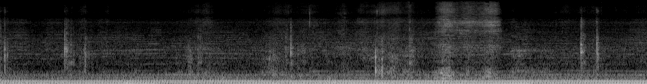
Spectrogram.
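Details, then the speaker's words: 2001 Subaru Outback at idle after serpentine belt, idler pulley and tensioner replacement, bubbles in fluid: steady constant-pitch droning whine, improving; power steering pump whine from air in fluid. "Look at the bubbles in there. So, we start it up. Turn the wheel some. See if it stops making noise. I think we can call this fix done. Oh. That is an unhappy power steering pump. Power steering's getting better, though, which is nice."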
